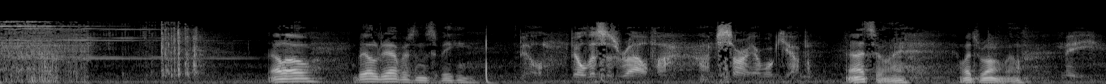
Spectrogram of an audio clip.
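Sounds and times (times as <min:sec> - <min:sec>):
telephone ringing: 0:00.0 - 0:02.6
speech: 0:02.7 - 0:04.9, 0:05.9 - 0:10.9.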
